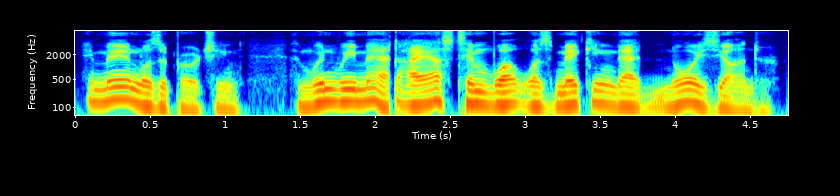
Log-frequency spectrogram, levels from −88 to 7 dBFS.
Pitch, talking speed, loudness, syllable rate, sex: 115 Hz, 215 wpm, -17 LUFS, 5.5 syllables/s, male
